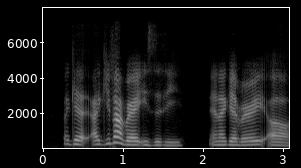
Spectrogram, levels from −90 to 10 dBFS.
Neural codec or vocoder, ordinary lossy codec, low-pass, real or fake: codec, 16 kHz, 0.7 kbps, FocalCodec; none; 7.2 kHz; fake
